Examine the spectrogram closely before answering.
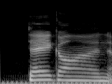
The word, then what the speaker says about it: Dagon: ancient Philistine Legend of Deon the fish God degon okay that's how you say it the fish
